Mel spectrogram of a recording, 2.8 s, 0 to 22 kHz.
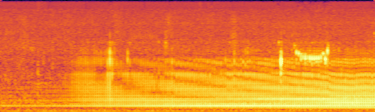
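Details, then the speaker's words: GE H 500 / H 500U AM tube radio, first power-up: loud steady low hum with a throbbing edge swells as the set warms up; bad filter capacitors suspected. "So wow, holy crap, have I actually run into one of these radios that had bad filter capacitors? I think so."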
